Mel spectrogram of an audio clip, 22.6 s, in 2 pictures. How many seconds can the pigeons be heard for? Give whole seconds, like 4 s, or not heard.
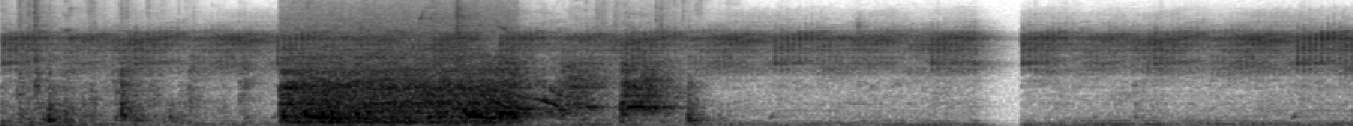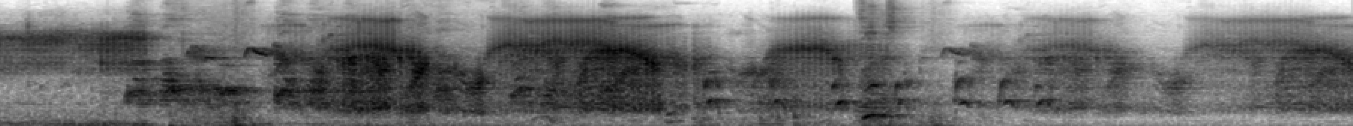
2 s.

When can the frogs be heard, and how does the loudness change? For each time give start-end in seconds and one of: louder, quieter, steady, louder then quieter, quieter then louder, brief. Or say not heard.
0.0-22.5 louder then quieter.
